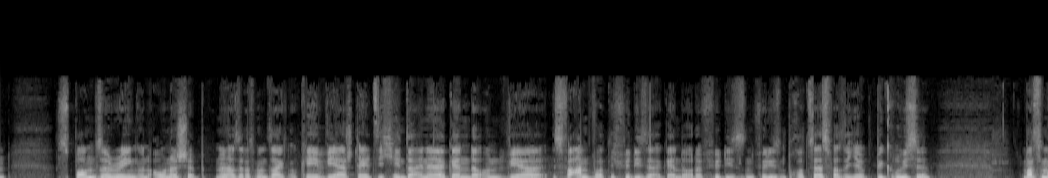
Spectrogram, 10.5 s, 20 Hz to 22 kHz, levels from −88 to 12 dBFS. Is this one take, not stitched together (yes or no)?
yes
